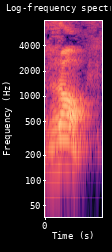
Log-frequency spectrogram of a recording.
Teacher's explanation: आपकी जिह्वा थोड़ी देर अपने ही स्थान पर ऐसे ट्रिलिंग करती है, क्षणिक करती है। बोल के देखिए, र क्षणिक ट्रिलिंग करती है, सेकंड के लिए ट्रिलिंग करती है। · र जब आप बोलेंगे तो आपकी जिह्वा, जीभ का अगला हिस्सा ट्रिलिंग करेगा, ट्रिलिंग कुछ देर तक ऐसे ट्रिलिंग करेगा। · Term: लुंठित प्रकंपी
